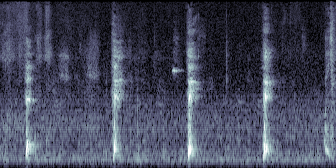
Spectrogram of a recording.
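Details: Infant hiccups: four short, sharp hiccups about every one and a half seconds with quiet room sound between.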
